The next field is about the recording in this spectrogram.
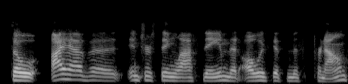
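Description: A woman with an ordinary speaking voice, medium pitch and a fairly quick pace, in a dry, close sound with no echo. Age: 40s. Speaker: fitness studio owner. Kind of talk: webinar panel discussion.

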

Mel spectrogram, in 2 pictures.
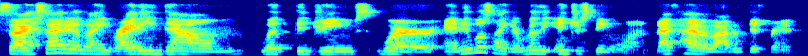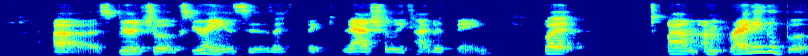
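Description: This woman talks at a fairly quick pace with a New York accent and medium pitch. Her tone is bright and sharp, with ordinary pitch variation. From New York City (Bronx). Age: 30s. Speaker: artist and yoga teacher. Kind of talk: casual chat.

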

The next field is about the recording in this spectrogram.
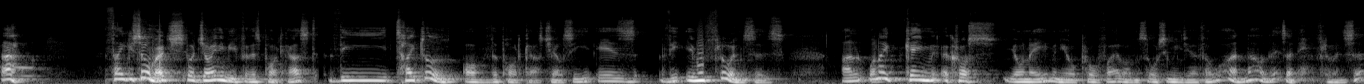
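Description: In a British accent, the voice moves at a moderate pace with very wide pitch swings. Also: man, fairly high pitch for a man. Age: 50s. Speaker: podcast host. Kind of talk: interview.

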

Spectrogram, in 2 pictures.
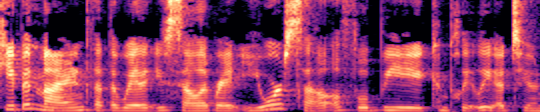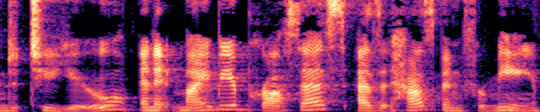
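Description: A woman talks in a plain, everyday voice on a very clean recording with a silent background. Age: 30s. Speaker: podcast host and embodiment coach. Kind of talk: solo spiritual podcast monologue. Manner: warm, reflective.

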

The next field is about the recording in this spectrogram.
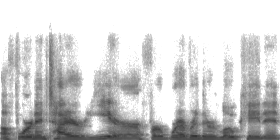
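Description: With an American accent and lively intonation, a woman speaks in a normal speaking voice at a moderate pace against a quiet background. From New England (Massachusetts, Connecticut). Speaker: professor. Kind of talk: interview.

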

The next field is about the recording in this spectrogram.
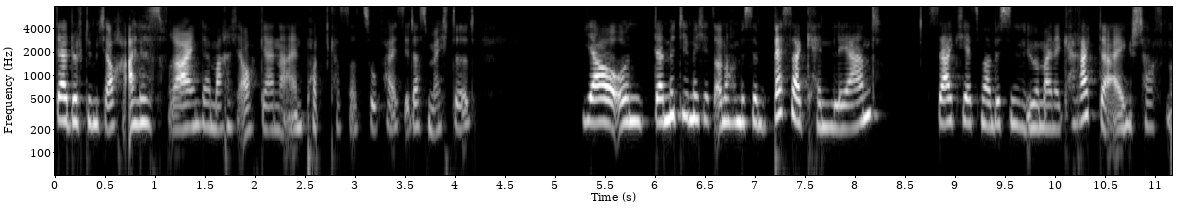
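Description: Big swings in loudness come from a woman speaking at a fairly quick pace on a very clean recording with a silent background. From Hesse, near Marburg. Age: 20s. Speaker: podcast host, university student. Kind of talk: casual chat. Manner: animated.

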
